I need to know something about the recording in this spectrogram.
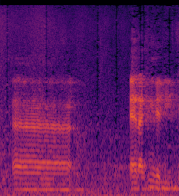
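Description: A man's drawn-out hesitation sound, a steady held "aah" lasting most of a second, followed by the spoken word "and" near the end.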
